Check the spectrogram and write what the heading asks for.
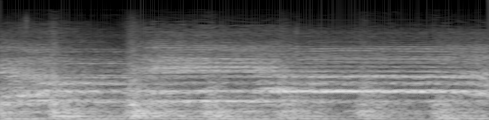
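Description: A group of voices singing together over a steady drumbeat of about three beats every two seconds, holding one long note from about the middle.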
